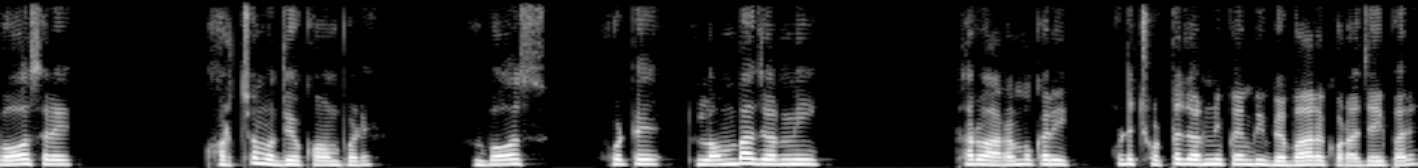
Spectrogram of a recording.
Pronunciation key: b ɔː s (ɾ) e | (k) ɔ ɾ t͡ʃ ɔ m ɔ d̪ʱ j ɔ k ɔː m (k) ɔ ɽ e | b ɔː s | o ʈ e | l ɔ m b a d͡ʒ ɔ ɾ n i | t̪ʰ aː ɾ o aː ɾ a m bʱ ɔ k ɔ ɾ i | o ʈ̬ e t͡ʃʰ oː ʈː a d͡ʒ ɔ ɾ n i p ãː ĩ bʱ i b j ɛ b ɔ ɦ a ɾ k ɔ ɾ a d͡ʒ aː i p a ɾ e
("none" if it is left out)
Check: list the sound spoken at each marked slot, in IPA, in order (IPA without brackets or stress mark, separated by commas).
ɾ, kʰ, p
